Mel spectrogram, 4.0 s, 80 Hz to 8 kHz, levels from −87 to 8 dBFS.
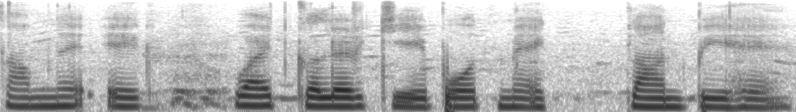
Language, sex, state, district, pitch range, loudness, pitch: Hindi, female, Arunachal Pradesh, Papum Pare, 175-190 Hz, -17 LUFS, 180 Hz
